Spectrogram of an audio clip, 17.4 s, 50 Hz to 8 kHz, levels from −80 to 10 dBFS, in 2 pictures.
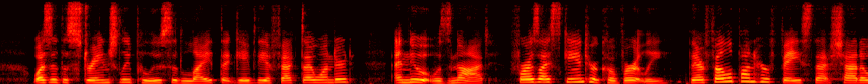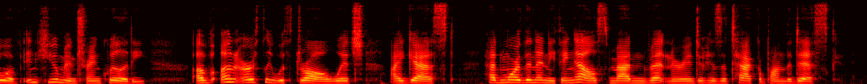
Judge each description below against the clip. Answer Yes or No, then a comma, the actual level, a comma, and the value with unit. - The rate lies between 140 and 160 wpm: No, average, 180 wpm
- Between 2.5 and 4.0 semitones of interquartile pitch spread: Yes, average, 3.6 semitones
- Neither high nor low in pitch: No, high, 220 Hz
